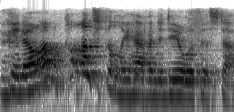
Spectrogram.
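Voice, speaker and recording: Loud and very fast, a woman talks amid noticeable background noise and audible room echo. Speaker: talk show co-host. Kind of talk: casual chat.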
